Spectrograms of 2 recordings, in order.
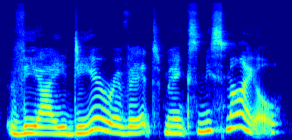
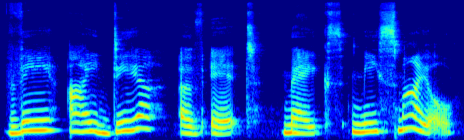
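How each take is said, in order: First: It is said naturally, sounds joined smoothly. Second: It is said very slowly, word by word. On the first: "then naturally joining the sounds together smoothly with the intrusive R" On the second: "Say each sentence very slowly first"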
